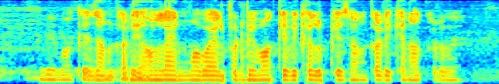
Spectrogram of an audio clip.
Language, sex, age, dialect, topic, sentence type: Maithili, female, 31-35, Angika, banking, question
